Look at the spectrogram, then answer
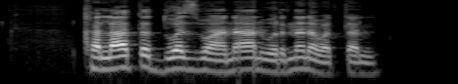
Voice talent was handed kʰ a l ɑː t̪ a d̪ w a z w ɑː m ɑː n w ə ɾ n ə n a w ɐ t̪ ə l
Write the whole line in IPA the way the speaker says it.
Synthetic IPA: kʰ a l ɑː t̪ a d̪ w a z w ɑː n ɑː n w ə ɾ n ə n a w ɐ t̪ ə l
